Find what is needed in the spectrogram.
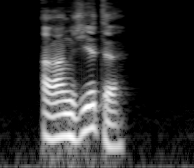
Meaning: inflection of arrangieren: 1. first/third-person singular preterite 2. first/third-person singular subjunctive II
- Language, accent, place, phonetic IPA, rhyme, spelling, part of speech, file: German, Germany, Berlin, [aʁɑ̃ˈʒiːɐ̯tə], -iːɐ̯tə, arrangierte, adjective / verb, De-arrangierte.ogg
